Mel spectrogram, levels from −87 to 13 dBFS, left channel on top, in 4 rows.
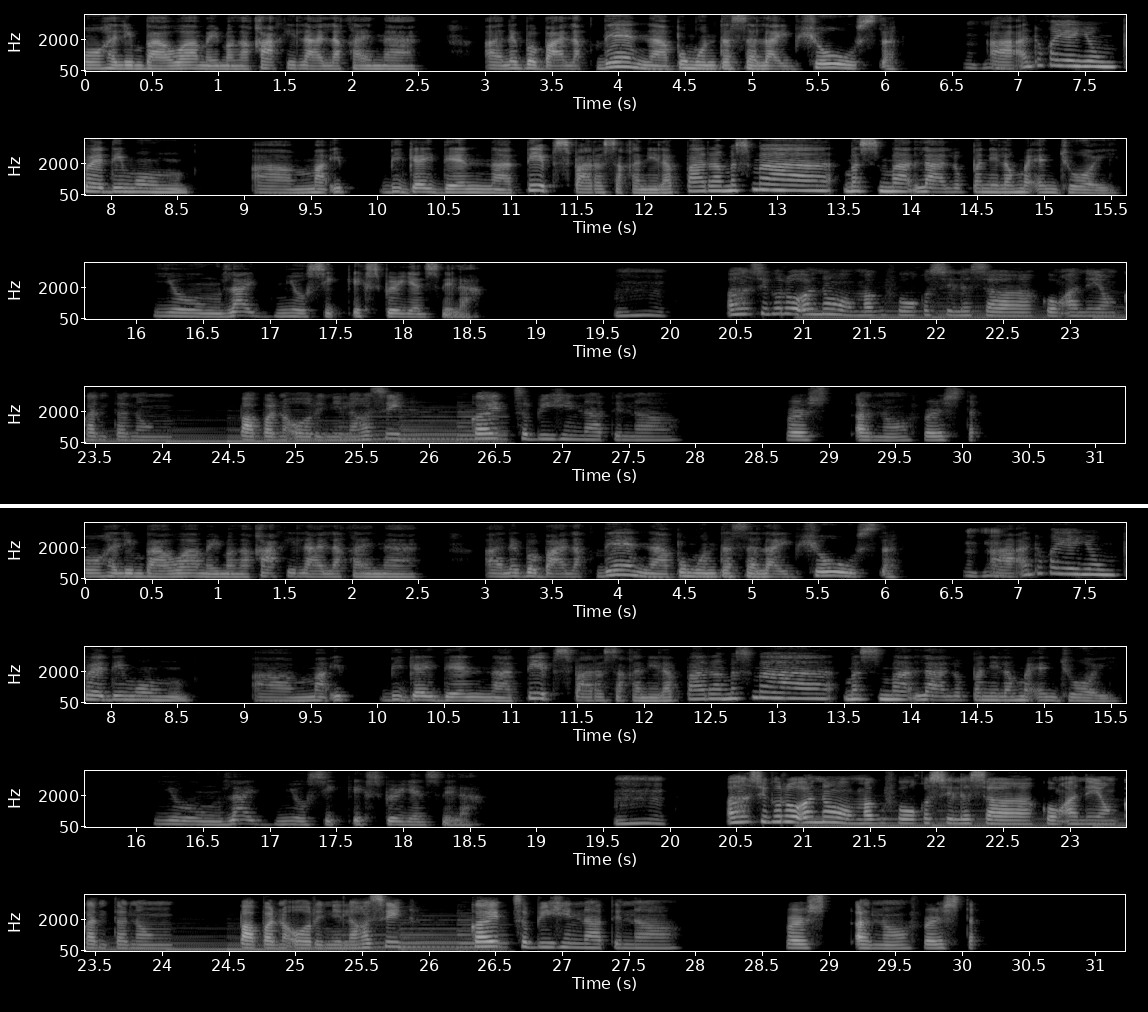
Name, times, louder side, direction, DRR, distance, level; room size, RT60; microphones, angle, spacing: voice 1, 0.0-2.5 3.0-6.1 6.8-8.6 9.1-9.8 10.0-15.6 16.1-18.6, left 4 dB, 40° left, 0.6 m, -35 dB
voice 2, 6.6-6.9 19.6-20.0 20.4-24.1 24.6-25.8 26.3-27.9 28.7-30.1, right 6 dB, 55° right, 0.6 m, -35 dB
sound 1, 20.9-26.6, right 1 dB, 5° right, 0.5 m, -50 dB
5.1 x 2.4 x 2.9 m
head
